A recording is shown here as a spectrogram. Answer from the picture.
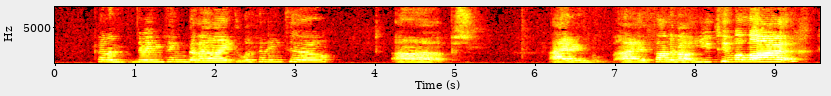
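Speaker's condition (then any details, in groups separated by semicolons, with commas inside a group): Cerebral palsy; able to talk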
